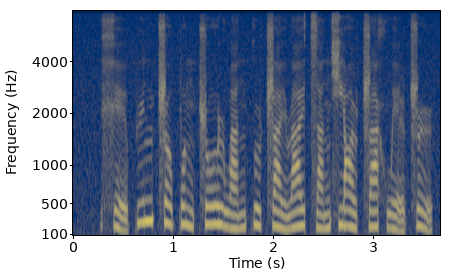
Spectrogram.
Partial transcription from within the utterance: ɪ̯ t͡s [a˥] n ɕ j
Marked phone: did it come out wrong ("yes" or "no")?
yes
